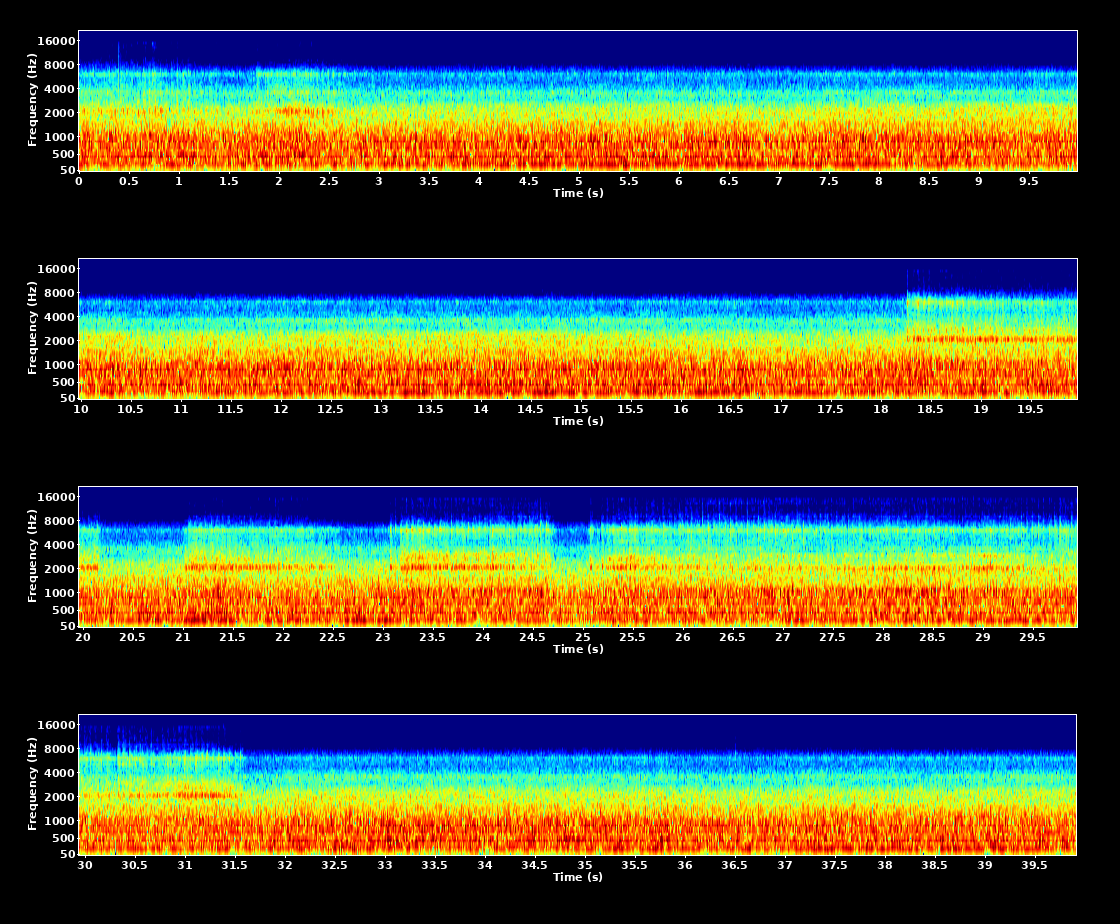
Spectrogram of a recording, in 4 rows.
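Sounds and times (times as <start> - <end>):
cutting tool scraping spinning wood: 0.0 - 3.0, 18.2 - 31.6
lathe motor humming: 0.0 - 3.1, 18.1 - 31.7.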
